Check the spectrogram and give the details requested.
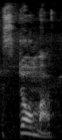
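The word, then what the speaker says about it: stomach: তাহলে এই জায়গায় সিএইচ এর উচ্চারণ কয়ের মতো হচ্ছে, তাহলে এখানে এস যুক্ত হবে।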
